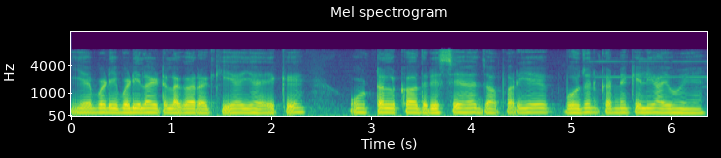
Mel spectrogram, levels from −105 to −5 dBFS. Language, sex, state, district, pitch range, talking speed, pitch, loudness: Hindi, male, Uttar Pradesh, Muzaffarnagar, 130-140 Hz, 205 wpm, 135 Hz, -15 LUFS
